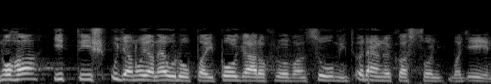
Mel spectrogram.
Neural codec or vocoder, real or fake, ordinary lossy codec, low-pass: none; real; none; 5.4 kHz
